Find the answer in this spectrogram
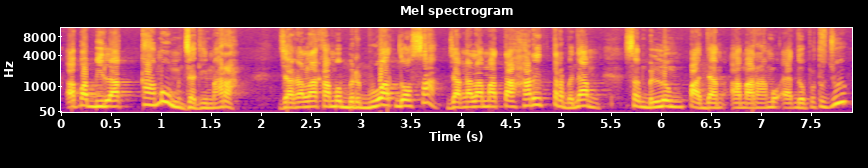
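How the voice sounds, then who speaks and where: A man preaching a lively Bible study sermon, joking and speaking straight to his listeners. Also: a little high, fairly quick. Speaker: vicar preaching to a women's and seniors' Bible study.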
